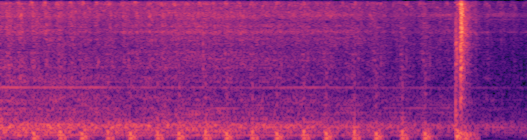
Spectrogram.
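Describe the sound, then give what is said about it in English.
A transport helicopter engine drones steadily as someone climbs down a rope out of it, with rapid, rhythmic low thumps from the rotors running throughout and a brief louder whoosh near the end. No one speaks. “Let me just climb down the rope out of our trusty transport chopper here, and we'll start the hunt.”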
